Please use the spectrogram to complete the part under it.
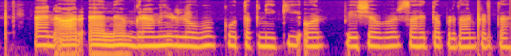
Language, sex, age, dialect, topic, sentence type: Hindi, female, 18-24, Awadhi Bundeli, banking, statement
